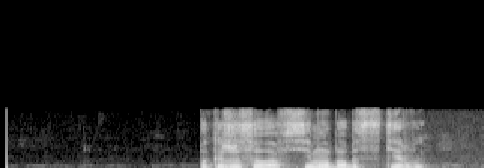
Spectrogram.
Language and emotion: Russian, neutral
